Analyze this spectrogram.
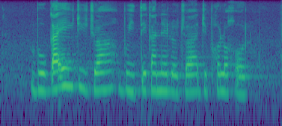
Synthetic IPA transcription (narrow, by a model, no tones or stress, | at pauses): bʊkʼaeidid͡ʒwabʊitʼɪkʼanɛlɔd͡ʒwadipʰɔlɔχɔːlɔ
